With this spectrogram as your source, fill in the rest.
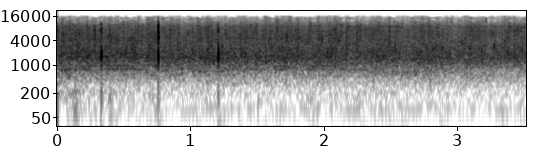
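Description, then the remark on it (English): An audience applauds steadily in praise of God for deliverance, a dense wash of many hands clapping together, with a few sharper individual claps standing out near the start and no talking. “Let's give God some praise for deliverance in here today.”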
